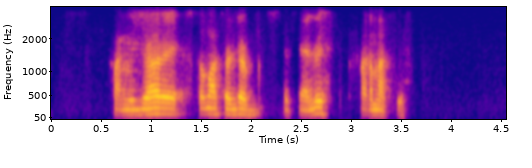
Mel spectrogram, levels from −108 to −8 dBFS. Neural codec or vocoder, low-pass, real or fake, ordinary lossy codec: codec, 16 kHz, 1 kbps, X-Codec, HuBERT features, trained on general audio; 3.6 kHz; fake; Opus, 24 kbps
